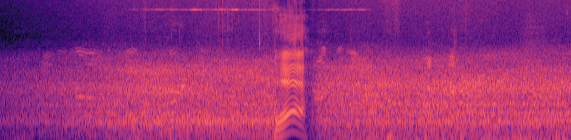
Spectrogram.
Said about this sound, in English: let's catch this plane for Miami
